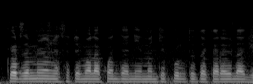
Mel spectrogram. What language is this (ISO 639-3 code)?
mar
